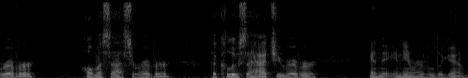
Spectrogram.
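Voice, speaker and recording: A man talks at a very fast pace, sounding somewhat breathy. The recording is very clean, with a silent background. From Florida. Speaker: podcast host. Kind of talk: interview.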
